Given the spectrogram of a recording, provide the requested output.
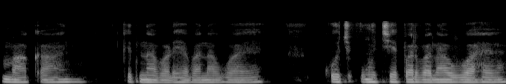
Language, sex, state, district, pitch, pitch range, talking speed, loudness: Hindi, male, Uttar Pradesh, Budaun, 110 Hz, 105-115 Hz, 140 wpm, -30 LUFS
